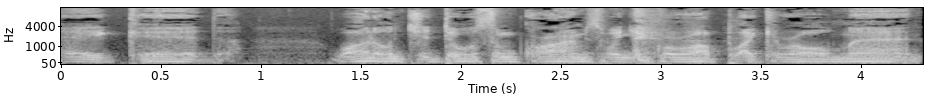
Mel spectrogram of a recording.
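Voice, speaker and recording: A man performs a put-on character voice. It sits at a fairly low pitch and moves at a moderate pace. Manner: gruff, menacing.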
